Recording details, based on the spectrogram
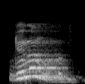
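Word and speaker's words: ज़ुल्म: जब्त सर हम्म उसके बाद में सर जा उलम, जुलम। जो नहीं, जुलम नहीं पढ़िएगा। लाम को जो ना लाम के बाद साइलेंट हो जाएगा, ZOLM, जुल्म पढ़िएगा, क्योंकि यहाँ अच्छा, जज्म है।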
